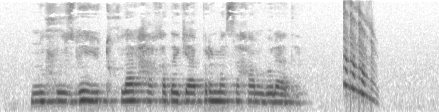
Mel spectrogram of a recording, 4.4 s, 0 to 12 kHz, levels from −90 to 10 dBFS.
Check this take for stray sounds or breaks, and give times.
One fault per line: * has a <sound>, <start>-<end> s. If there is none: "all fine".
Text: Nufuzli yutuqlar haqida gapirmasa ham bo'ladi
* has a chirp, 3.4-3.8 s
